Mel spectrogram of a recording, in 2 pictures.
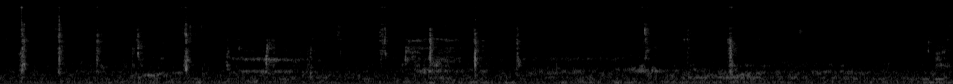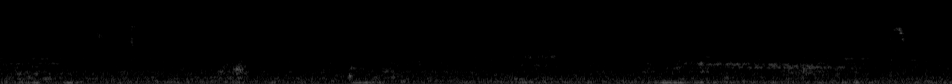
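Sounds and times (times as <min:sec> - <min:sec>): fingers squishing rice: 0:00.0 - 0:08.4
wet chewing and mouth clicks: 0:00.0 - 0:11.0.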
